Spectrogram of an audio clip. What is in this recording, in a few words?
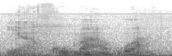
"to be built", Kibembe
